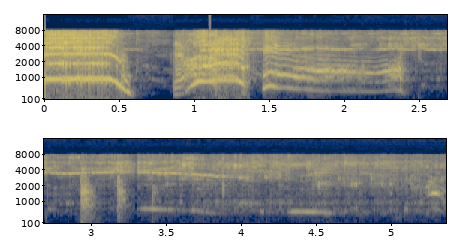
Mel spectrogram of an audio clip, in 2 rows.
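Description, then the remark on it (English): At a graduation ceremony, as names of the class of 2019 are announced, a crowd bursts out with loud, high hollering whoops with swooping, falling pitch in the first second and a half, then fades into quieter scattered cheering and calls. “The black people always be the ones hollering.”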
